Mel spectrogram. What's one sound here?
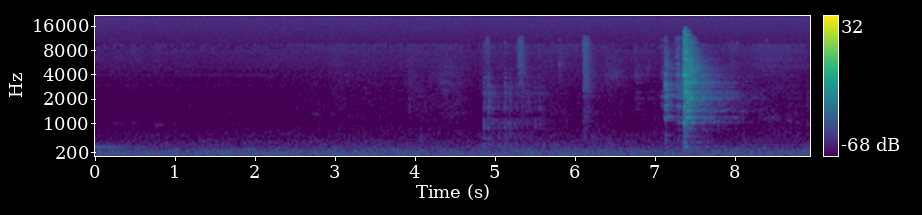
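A trombone plays short, sharp muted notes that ring out in a large echoing hall.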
